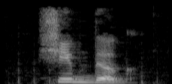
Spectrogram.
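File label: "сибдӧг", Komi, female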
